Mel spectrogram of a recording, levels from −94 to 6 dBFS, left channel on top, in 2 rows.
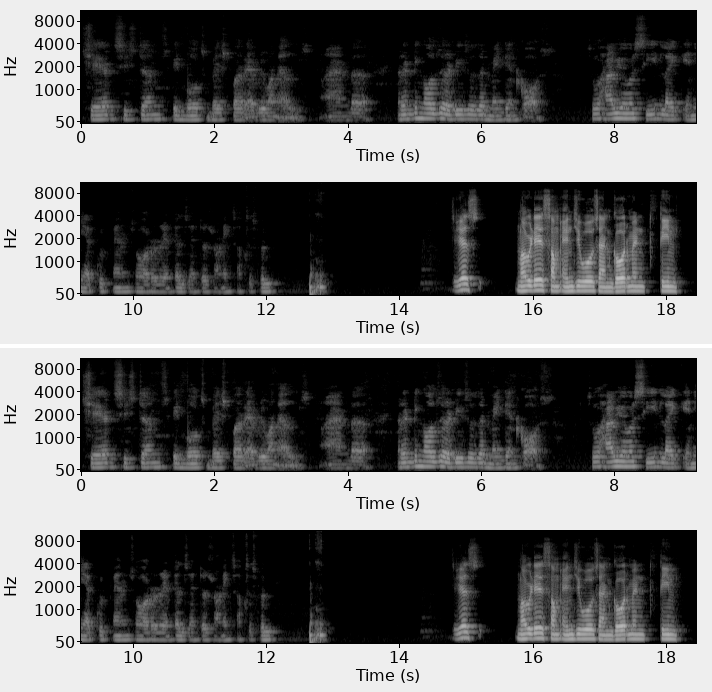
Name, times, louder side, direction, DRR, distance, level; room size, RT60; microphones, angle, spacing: voice 1, 0.0-4.4 4.7-7.1 7.7-12.1 12.6-12.9, right 2 dB, 30° right, 1.3 m, -45 dB
voice 2, 14.8-15.2 15.7-18.2, left 3 dB, 30° left, 0.7 m, -29 dB
10.5 x 10.0 x 6.6 m
head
